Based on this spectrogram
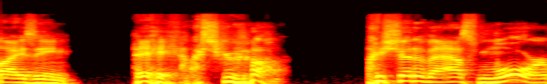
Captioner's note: laughing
